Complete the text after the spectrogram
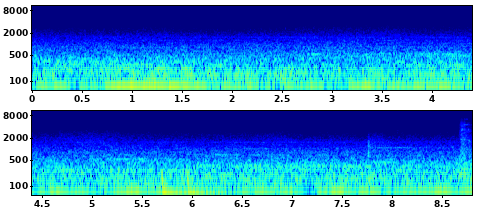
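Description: A ship's engines rumble low and steady.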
